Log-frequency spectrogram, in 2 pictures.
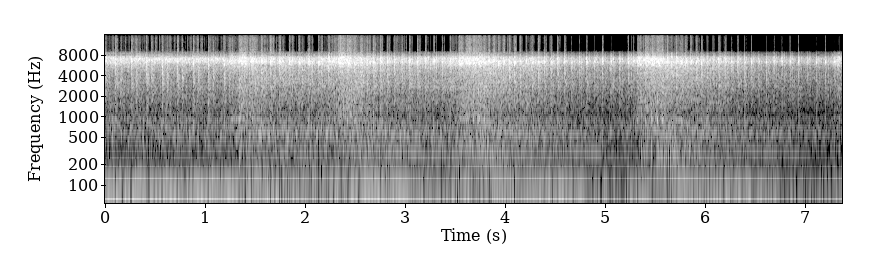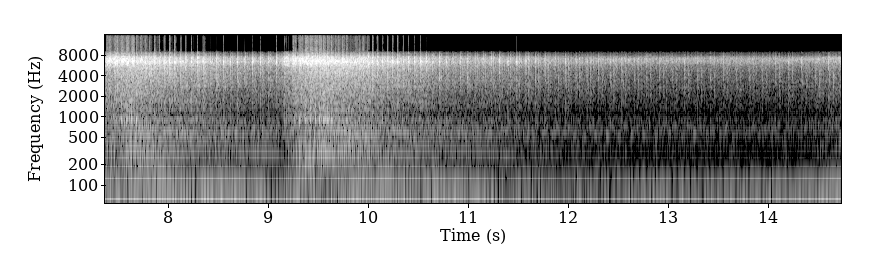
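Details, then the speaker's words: Volkswagen engine at idle, much louder than its usual noise, heard on the way to work: sharp metallic clack about once a second from one lower corner of the engine over a steady idle; cause still unknown. "I'm not sure how well you can hear that but there's a clack down in this corner and I got to figure out what it is"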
